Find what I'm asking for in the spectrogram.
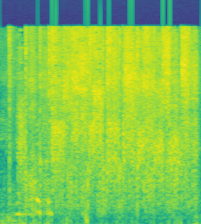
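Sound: audience clapping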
